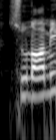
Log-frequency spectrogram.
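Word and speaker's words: tsunami: हम आपको बताते हैं, सुनामी को अंग्रेजी में कैसे लिखा जाता है। बहुत सारे बच्चे सुनामी को लिखते होंगे SUNAMI, लेकिन सुनामी के पहले एक टी लगता है और वह टी साइलेंट होता है।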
